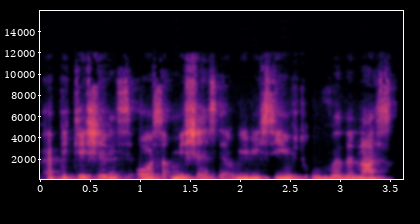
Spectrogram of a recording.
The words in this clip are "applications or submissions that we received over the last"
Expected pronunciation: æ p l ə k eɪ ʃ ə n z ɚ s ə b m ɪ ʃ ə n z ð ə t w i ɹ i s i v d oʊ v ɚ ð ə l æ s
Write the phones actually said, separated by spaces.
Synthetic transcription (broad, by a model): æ p l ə k eɪ ʃ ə n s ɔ s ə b m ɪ ʃ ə n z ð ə t w i ɹ i s i v d oʊ v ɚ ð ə l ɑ s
